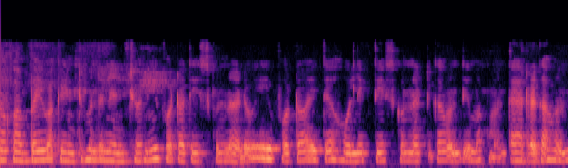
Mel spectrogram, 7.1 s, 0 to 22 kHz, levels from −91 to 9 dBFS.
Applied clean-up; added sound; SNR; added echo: none; none; none; none.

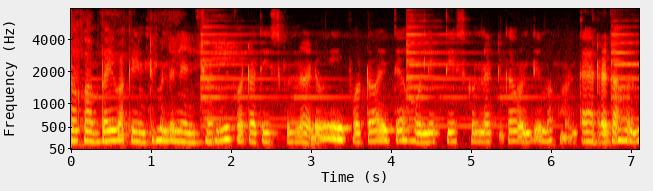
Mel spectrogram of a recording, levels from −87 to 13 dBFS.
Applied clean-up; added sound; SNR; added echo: none; Church bell; 15 dB; none.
